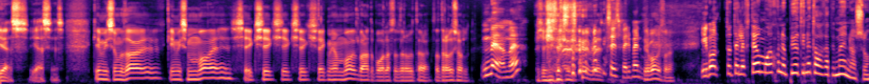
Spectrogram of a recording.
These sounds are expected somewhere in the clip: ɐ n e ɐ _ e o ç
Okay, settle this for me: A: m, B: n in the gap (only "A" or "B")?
A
